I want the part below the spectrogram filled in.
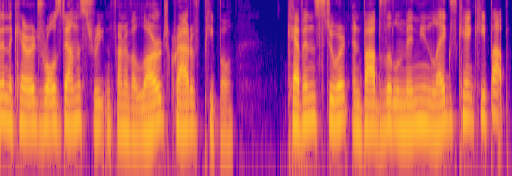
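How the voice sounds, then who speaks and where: A woman narrating a children's storybook in an expressive read-aloud style. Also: on the low side, smooth, dry recording, clean studio sound.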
